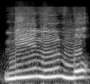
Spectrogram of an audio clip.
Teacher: हमजा के ऊपर जज़म है तो झटका देंगे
